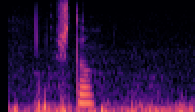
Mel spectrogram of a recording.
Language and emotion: Russian, neutral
